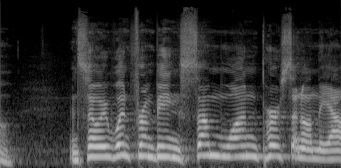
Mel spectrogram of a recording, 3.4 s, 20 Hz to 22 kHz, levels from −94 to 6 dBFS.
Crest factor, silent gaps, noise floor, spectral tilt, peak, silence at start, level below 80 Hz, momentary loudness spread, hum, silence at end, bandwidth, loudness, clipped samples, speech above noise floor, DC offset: 14 dB; none; -59 dBFS; -5.5 dB/octave; -10 dBFS; 0 s; -68 dBFS; 5 LU; none; 0 s; 17 kHz; -25 LUFS; under 0.1%; 35 dB; under 0.1%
